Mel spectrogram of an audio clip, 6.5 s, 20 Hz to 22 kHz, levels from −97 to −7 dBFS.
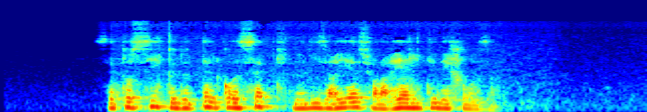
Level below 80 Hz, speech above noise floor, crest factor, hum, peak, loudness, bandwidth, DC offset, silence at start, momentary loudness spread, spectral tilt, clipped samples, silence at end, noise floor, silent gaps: -58 dBFS; 53 dB; 18 dB; none; -8 dBFS; -25 LUFS; 11 kHz; under 0.1%; 1.05 s; 12 LU; -8 dB/octave; under 0.1%; 1.5 s; -77 dBFS; none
